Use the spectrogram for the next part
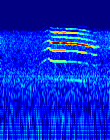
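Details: Gray mixed-breed kitten meowing while being carried, a single clear high meow rising then holding level for about half a second, over a faint steady background hiss.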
